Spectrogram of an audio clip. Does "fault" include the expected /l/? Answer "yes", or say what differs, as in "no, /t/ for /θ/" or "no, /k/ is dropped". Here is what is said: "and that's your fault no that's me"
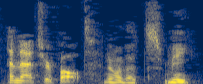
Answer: yes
